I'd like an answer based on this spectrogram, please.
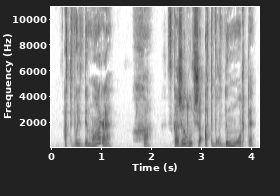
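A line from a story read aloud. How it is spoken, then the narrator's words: Very quiet, desperate. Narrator (Russian): Совсем уже тихо и отчаянно произносит Анжела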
